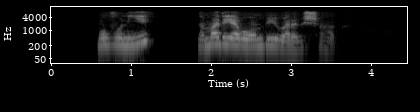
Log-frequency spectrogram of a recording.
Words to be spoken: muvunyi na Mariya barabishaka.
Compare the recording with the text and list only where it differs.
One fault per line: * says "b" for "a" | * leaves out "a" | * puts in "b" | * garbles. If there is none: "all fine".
* puts in "bombi"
